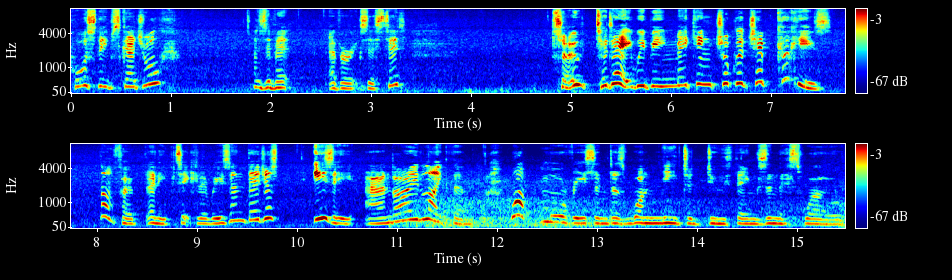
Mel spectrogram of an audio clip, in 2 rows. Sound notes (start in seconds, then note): 11.0 distant thunder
